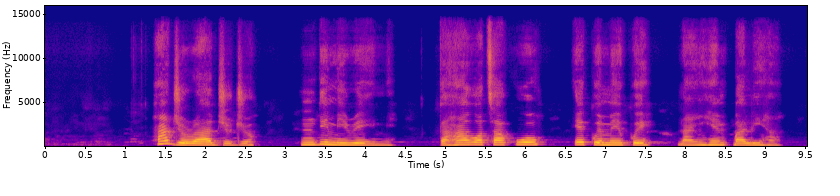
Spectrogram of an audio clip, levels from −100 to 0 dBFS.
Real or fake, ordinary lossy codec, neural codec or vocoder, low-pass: fake; none; autoencoder, 48 kHz, 128 numbers a frame, DAC-VAE, trained on Japanese speech; 14.4 kHz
